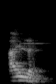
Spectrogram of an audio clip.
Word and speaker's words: island: Not pronounced in a word, such as castle with silent T, island with silent S, and listen with silent T.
